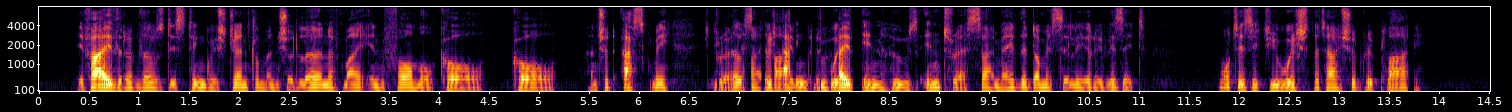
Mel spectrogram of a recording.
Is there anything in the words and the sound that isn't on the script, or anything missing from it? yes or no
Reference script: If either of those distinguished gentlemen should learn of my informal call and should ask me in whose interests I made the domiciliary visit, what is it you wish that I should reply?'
yes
